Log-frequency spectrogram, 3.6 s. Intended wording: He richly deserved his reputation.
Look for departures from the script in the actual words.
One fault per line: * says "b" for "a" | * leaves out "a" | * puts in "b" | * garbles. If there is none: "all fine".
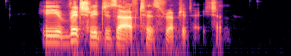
all fine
